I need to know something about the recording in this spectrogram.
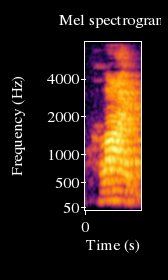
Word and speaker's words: climb: 下一个呢，你要知道是这个 b 不发音嘛，既然它不发音，所以你会怎么念？ climb，对，很好。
